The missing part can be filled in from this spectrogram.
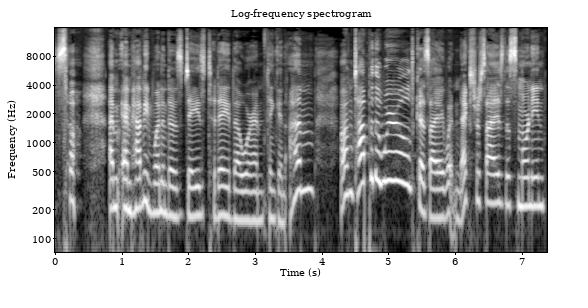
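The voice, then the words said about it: Slightly hoarse voice. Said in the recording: “I had a cold and here I am again, just getting over another one... my voice may be a little hoarse today”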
